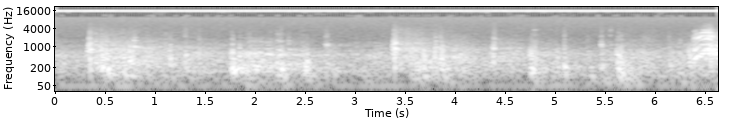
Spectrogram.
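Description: A badminton doubles rally: a shuttlecock struck hard by rackets about once a second, sharp hits over steady arena crowd noise. The crowd noise swells loudly near the end.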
